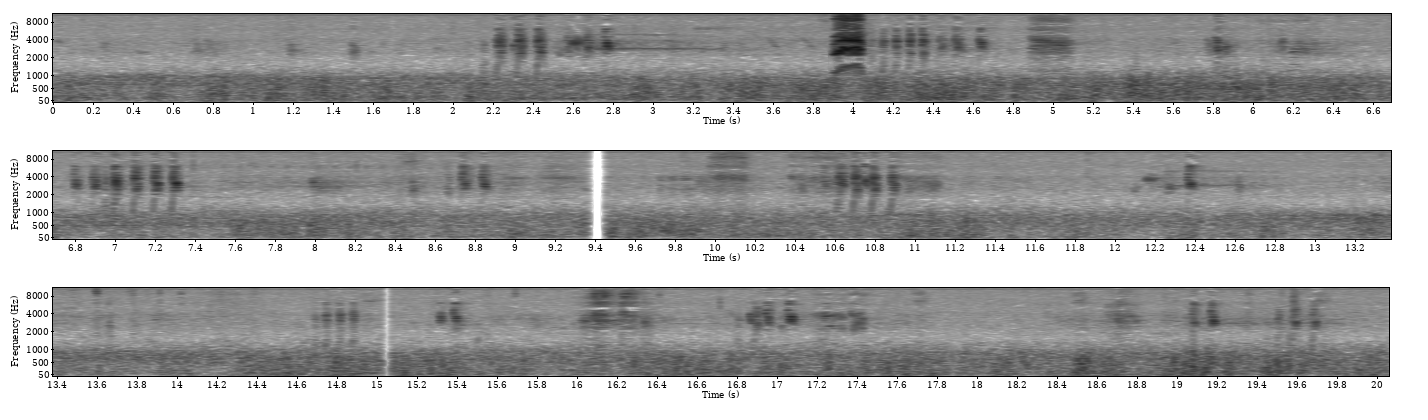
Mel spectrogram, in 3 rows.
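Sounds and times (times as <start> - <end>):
wind rumble: 0.0 - 20.0
bird chirps and trills: 1.5 - 9.3, 9.9 - 11.2, 12.1 - 12.8, 14.7 - 17.6.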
